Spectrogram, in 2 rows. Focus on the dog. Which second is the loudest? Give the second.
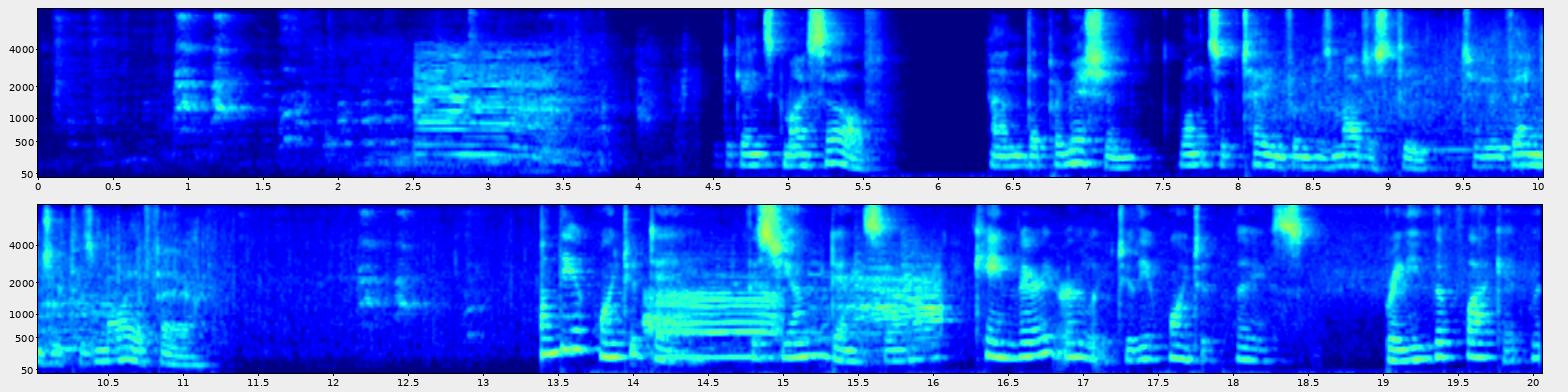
1 s.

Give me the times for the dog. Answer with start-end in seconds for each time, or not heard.
0.1-1.8, 11.3-13.1.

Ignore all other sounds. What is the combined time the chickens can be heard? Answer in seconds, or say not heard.
4 s.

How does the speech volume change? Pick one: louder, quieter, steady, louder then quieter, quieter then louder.
steady.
